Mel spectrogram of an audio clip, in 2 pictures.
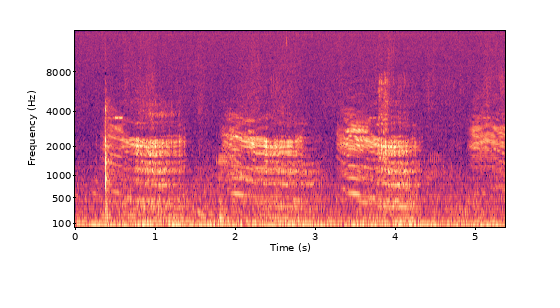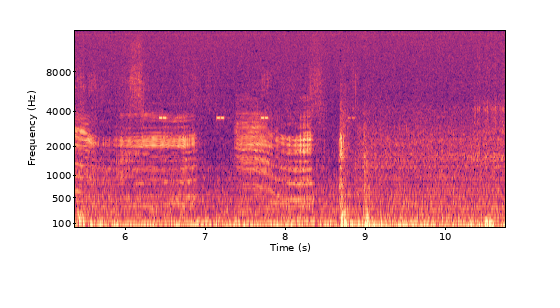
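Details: Red deer stag Lambertus at a rut spot on the Veluwe, on a still quiet field, with occasional burls also carried from the back of the field; a series of about seven drawn-out, harmonic roaring bursts, roughly one second each, over low steady rumble.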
